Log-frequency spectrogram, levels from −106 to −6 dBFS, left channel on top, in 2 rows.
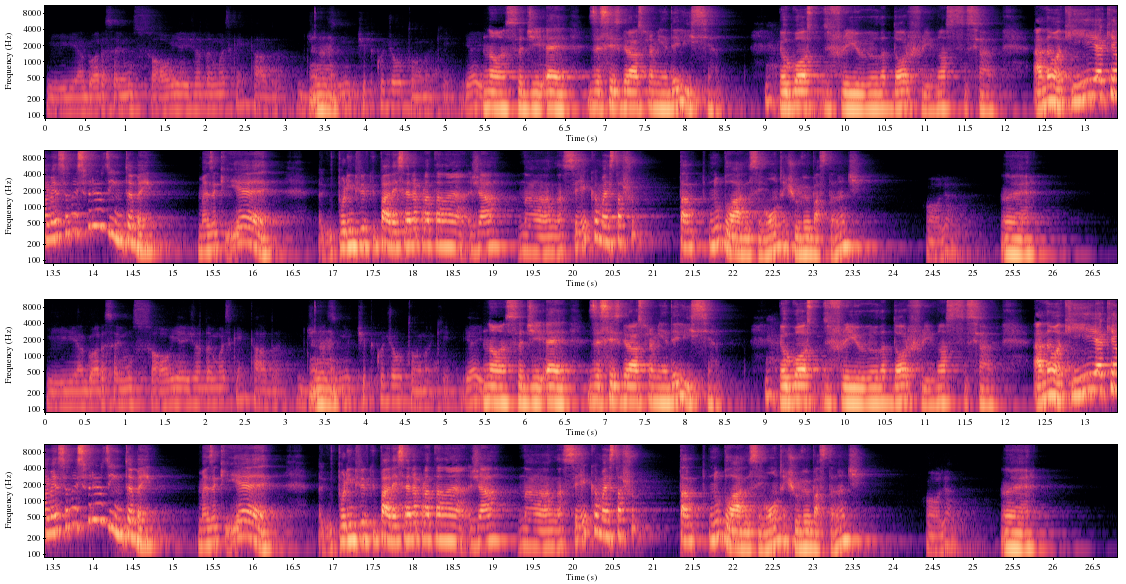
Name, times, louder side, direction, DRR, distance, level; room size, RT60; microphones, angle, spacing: voice 1, 0.0-5.6 9.0-9.5 24.4-24.8, right 1 dB, 55° right, 1.9 m, -41 dB
voice 2, 3.3-3.7 5.5-8.5 9.2-14.8 15.3-20.8 21.3-23.6 25.3-25.8, right 1 dB, 15° right, 1.0 m, -27 dB
27.5 x 13.5 x 9.6 m
head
